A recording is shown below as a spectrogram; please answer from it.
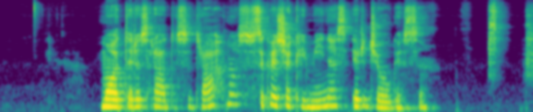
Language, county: Lithuanian, Vilnius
